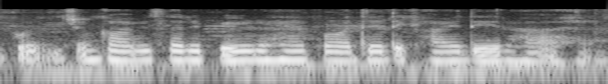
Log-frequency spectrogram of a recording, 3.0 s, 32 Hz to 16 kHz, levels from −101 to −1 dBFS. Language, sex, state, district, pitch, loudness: Hindi, female, Chhattisgarh, Raipur, 180 Hz, -16 LUFS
